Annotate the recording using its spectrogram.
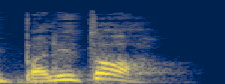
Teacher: a palavra palitó tem a sílaba mais forte na última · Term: oxítona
